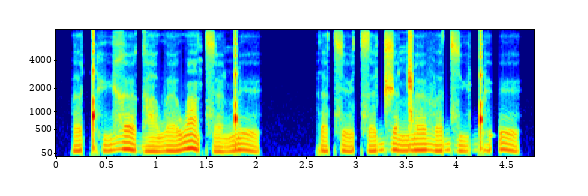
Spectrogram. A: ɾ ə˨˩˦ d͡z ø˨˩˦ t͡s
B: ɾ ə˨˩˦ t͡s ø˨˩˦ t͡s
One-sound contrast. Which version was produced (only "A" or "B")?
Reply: B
